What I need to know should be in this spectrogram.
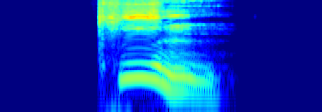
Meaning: resinous wood, fit for firing
- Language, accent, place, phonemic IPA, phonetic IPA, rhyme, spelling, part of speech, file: German, Germany, Berlin, /kiːn/, [kʰiːn], -iːn, Kien, noun, De-Kien.ogg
